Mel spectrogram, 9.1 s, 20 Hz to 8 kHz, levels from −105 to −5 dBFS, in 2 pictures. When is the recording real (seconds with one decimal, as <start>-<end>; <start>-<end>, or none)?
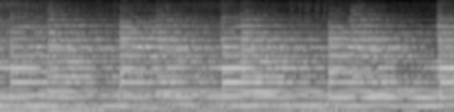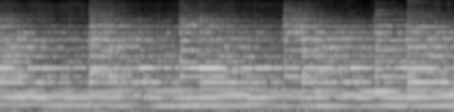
0.0-4.0; 7.7-9.1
